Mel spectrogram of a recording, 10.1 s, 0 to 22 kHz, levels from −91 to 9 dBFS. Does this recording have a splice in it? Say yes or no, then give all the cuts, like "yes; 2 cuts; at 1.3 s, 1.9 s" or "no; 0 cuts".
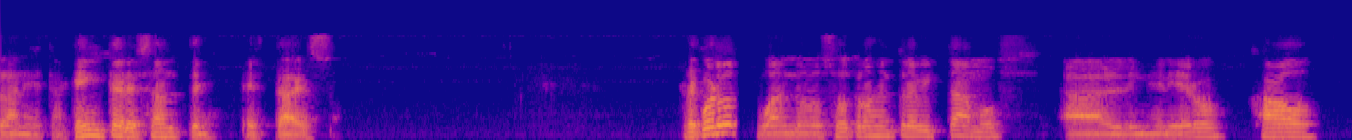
yes; 1 cut; at 5.5 s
